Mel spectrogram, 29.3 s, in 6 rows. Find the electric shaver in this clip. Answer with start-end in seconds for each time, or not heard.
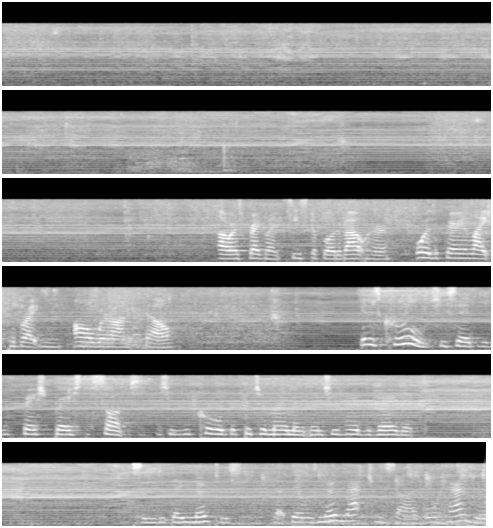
0.0-29.1.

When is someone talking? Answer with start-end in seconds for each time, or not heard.
11.9-16.4, 18.2-23.9, 25.8-29.2.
